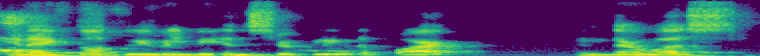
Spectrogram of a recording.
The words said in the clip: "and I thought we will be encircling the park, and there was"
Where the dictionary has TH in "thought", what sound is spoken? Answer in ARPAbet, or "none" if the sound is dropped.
T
